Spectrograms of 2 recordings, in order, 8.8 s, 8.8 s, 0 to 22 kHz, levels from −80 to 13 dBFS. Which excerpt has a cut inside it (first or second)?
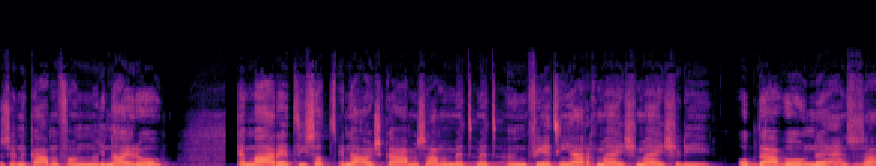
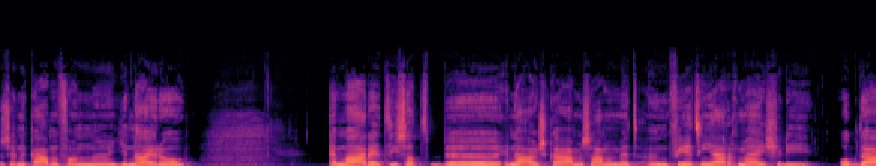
first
